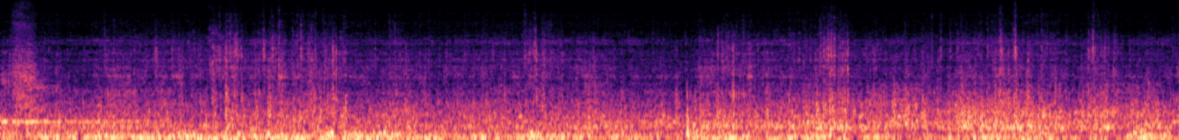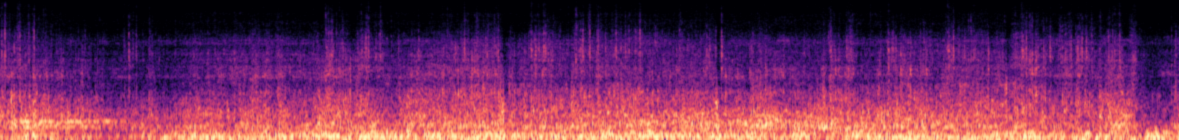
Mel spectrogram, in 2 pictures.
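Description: Mountain bike descending a dirt trail: wind buffets the microphone while the tyres run over the ground and the bike rattles with many small clicks and knocks.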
